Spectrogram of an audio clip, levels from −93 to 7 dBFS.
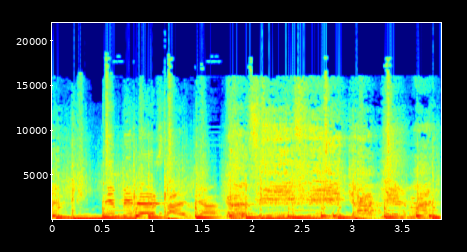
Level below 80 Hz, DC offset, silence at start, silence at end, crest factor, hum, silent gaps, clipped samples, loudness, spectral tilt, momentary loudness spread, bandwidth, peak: -18 dBFS; under 0.1%; 0 s; 0 s; 8 dB; none; none; 0.3%; -8 LUFS; -4.5 dB/octave; 3 LU; 19 kHz; 0 dBFS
